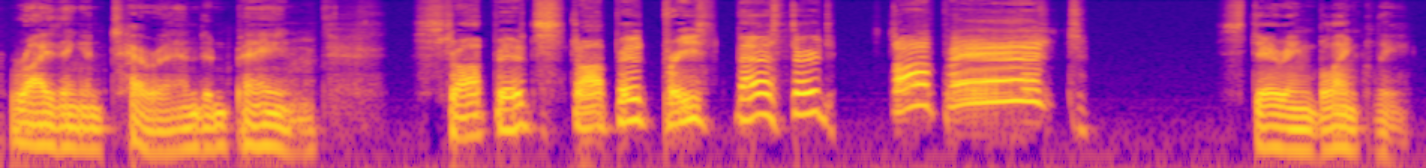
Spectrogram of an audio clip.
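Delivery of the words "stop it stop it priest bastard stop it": high, loud screams building in pitch; agonized demon shout. Acted. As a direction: shriek for the priest to stop. Demon writhing in terror and pain.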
